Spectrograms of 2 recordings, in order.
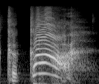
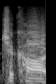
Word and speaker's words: Kaka: That is Kaka! Chris pronounced it Chaka earlier or something like that.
